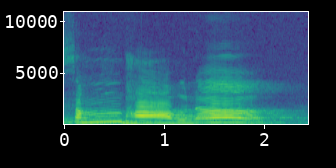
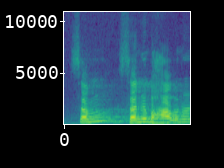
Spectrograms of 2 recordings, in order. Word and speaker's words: संभावना: मां का ही उच्चारण आ रहा है बाय डिफॉल्ट। सन भावना नहीं बोलने में आ रहा, सन भावना क्या आ रहा है, संभावना। क्यों, भा मां वाले वर्ग में है।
